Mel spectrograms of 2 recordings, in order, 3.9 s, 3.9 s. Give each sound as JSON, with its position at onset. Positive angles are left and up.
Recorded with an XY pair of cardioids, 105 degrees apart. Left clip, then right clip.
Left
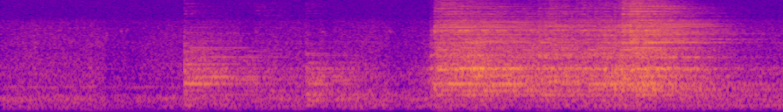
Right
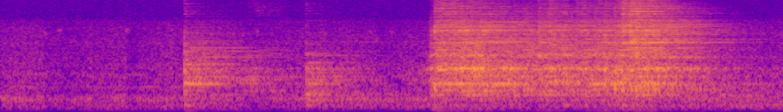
{"t": 0.9, "sound": "dishes clattering", "azimuth_deg": -40, "distance_m": 4.0}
